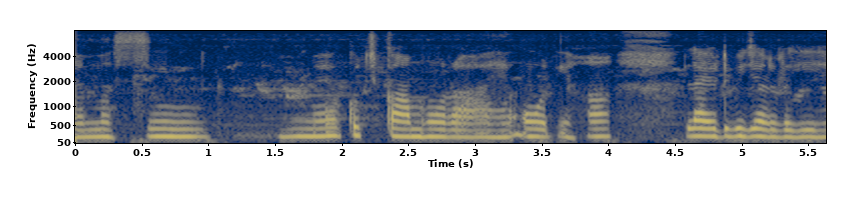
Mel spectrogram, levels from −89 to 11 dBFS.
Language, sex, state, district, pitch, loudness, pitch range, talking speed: Hindi, female, Uttar Pradesh, Shamli, 195 Hz, -16 LUFS, 185-200 Hz, 150 wpm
